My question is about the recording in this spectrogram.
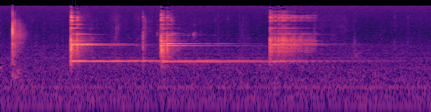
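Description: Stemmed wine glasses clinking as they are gathered onto a tray: a light tap, then three clear strikes about a second and a half apart, each leaving a ringing glass tone that slowly fades.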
